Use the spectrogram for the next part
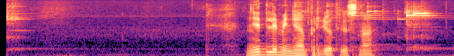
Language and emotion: Russian, neutral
